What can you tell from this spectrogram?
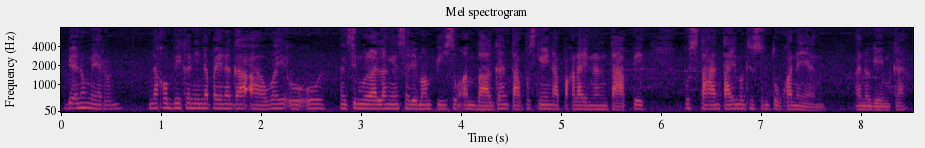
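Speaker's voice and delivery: low, soft gossiping aside; hushed aside. Acted. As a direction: murmur a side bet to a friend. Bystanders betting aside during quarrel.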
